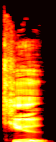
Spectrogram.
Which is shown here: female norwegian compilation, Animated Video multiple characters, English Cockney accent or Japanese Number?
Japanese Number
